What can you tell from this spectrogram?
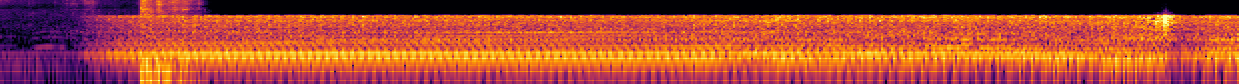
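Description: Walk-behind gasoline lawn mower engine running steadily, coming in about half a second in. Its pitch sags slightly near the end, and there is one sharp click.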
